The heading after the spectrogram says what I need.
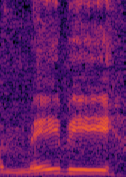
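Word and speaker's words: Mabie: Now, one of the very first, actually I think it was the very first, was the Maybe US, I think that's how you pronounce it, M-A-B-I-E, the Maybe Brothers US Olympic Circus.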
